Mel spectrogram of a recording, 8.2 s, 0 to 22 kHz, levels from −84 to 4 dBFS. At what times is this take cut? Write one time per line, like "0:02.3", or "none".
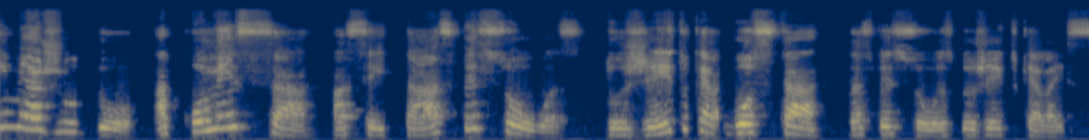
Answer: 0:01.1
0:04.5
